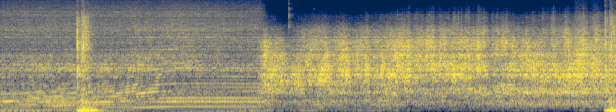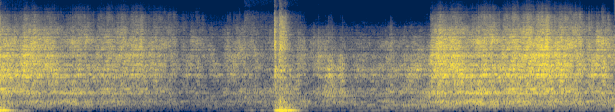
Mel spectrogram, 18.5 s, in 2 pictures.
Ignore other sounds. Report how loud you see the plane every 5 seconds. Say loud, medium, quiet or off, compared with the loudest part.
loud, loud, medium, loud.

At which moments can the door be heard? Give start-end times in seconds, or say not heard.
1.1-1.6, 9.1-9.6, 13.3-13.8.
